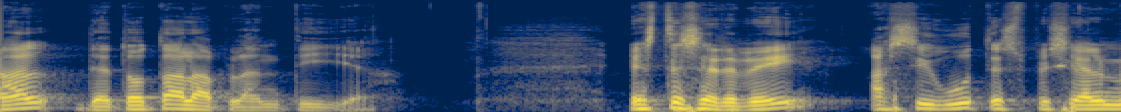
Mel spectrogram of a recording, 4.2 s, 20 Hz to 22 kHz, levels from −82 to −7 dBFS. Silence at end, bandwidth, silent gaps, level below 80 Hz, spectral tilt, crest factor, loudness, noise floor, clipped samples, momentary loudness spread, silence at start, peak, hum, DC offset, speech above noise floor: 0 s; over 20 kHz; none; -42 dBFS; -5 dB/octave; 16 dB; -15 LUFS; -50 dBFS; under 0.1%; 14 LU; 0 s; 0 dBFS; none; under 0.1%; 36 dB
